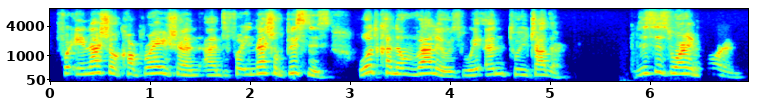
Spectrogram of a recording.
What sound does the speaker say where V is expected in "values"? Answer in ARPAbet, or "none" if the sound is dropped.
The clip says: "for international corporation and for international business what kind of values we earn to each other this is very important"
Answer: V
